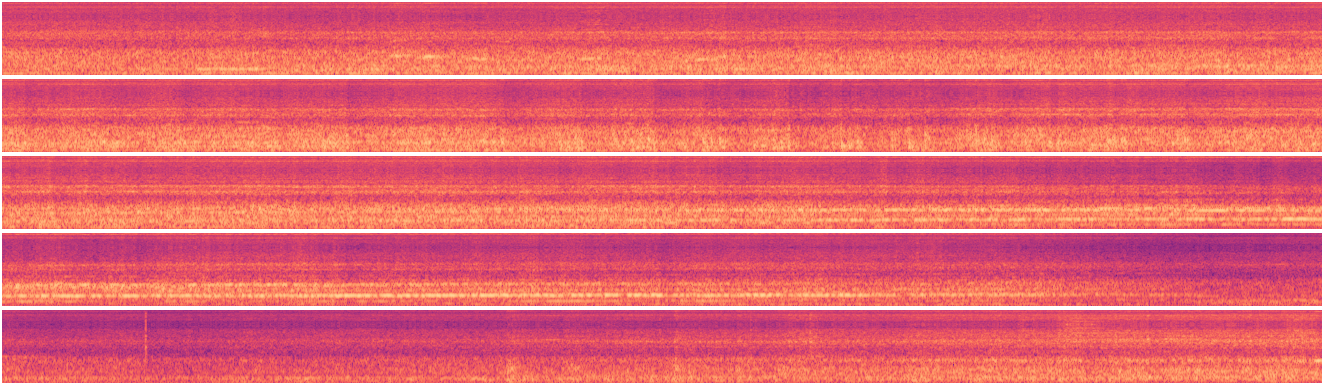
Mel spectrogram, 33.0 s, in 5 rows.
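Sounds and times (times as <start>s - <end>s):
electric locomotive whine: 0.0s - 33.0s
train wheels rumbling on rails: 0.0s - 33.0s.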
